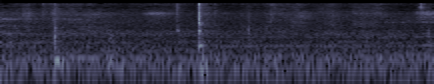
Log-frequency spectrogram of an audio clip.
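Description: Cardboard box and foam packing being handled as the packing is lifted out, with two light clicks, one just after the start and a sharper one about a second in, over faint rustling.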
